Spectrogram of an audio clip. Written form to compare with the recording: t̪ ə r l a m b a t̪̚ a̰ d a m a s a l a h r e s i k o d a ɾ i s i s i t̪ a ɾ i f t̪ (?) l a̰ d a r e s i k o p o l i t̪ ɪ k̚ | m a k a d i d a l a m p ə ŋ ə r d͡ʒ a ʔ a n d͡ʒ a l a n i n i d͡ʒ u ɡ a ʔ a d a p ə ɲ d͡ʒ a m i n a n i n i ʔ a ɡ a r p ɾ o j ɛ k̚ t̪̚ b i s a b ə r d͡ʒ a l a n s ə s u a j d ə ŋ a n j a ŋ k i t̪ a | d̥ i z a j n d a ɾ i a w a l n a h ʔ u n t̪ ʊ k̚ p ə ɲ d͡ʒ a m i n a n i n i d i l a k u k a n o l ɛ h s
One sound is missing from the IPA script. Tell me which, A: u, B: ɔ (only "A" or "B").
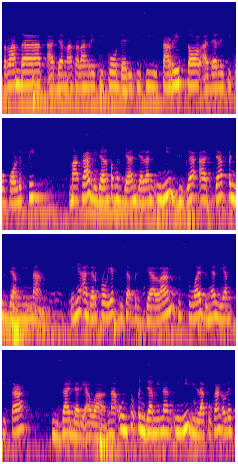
B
